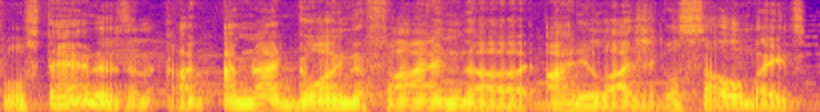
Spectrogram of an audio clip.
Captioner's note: none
